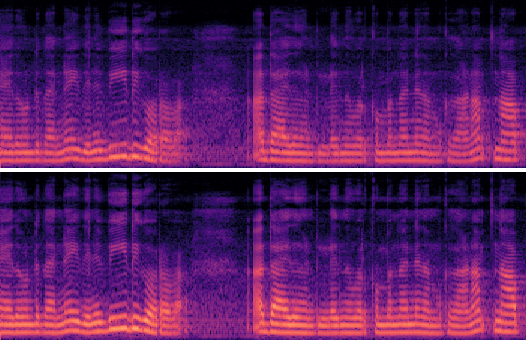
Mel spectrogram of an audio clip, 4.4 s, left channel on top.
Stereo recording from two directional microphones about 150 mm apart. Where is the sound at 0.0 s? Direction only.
30° right (ahead or behind).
